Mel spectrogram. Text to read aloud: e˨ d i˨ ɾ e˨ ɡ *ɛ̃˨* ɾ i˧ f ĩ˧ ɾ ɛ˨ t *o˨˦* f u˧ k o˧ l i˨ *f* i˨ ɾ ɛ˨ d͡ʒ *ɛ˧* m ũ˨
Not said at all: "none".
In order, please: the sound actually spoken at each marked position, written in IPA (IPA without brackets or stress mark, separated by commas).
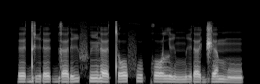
ɛ˨, o˨˦, m, ɛ˧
